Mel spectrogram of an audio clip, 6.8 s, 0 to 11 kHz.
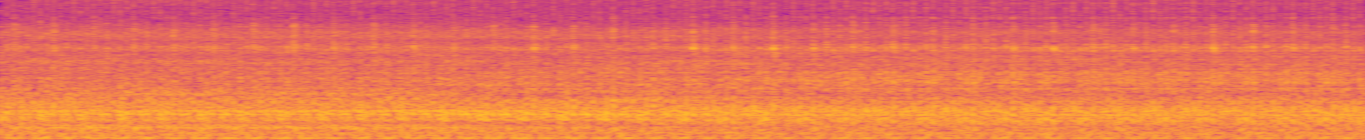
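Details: Volvo VNL D13 diesel at idle after injector replacement: sharp, even tapping about 2.5 times a second, like a ticking lifter or valve; the cause is suspected, not confirmed.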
